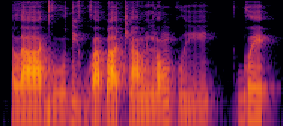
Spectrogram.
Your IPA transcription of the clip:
l aː˨ ɡ uː˨ ɗ i˨ ɡʷ a˨ ɓ a˨ t͡ʃ ã˨ β ĩ˨ ɾ ɔ˦ ŋ kʷ iː˨˦ | ɡʷ e˦

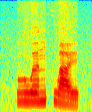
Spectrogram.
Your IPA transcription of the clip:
l w ə˥ n f w a˨ ɪ̯

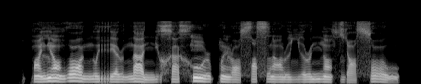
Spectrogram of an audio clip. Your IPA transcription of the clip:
p ɑ̃ lʲ ũ ðˤ u ɹ n u rʲ a ɹ n a nʲ o x a x ũ ɹ p ə̃ ɭ o sˤ i sˤ l ɑ̃ ɹ ʎ ə ɹ nʲ ũ sˤ ʎ ɑ sˤ u

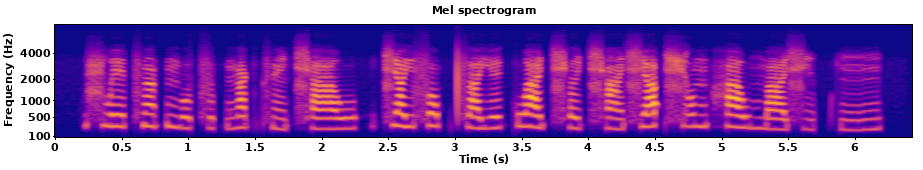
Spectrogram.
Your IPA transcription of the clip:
ɕ w e˥˧ t͡s ã˦ k̚ ŋ o˨˩ t͡s ə˨ t̚ ŋ a˦ k̚ t͡s ẽ˨˩ t͡ɕʰ a˧ w | t͡ɕ a˥˧ j s ɔ˦ p̚ t͡s a˧ j e˦ k w a˥˧ t͡ɕʰ ə˧ t͡ɕʰ ã˧ ɕ a˦ ʔ ɕ ɔ˦ ŋ h a˥˧ w m a˧ ɕ i˨ p̚ k ĩ˨˦

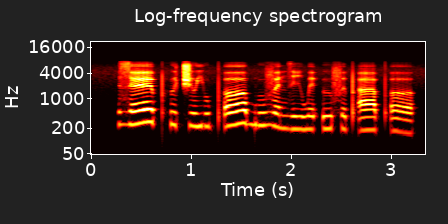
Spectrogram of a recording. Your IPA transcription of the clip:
z ɛː pʰ ɯ t͡ʃ ɯ j u pʼ ʌː b u v ɛ n z iː w e ʔ ɯ f e pʼ aː pʼ ʌ

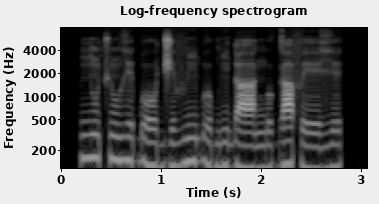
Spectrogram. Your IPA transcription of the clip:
ɲ ũ˦ t͡ʃ ũ˦ ɣ ɪ˦ ɓ oː˨ d͡ʒ ɪ˨ v ĩ˦ ɓ ʊ˨ b ĩ˨ ɗ aː˨ ŋ ʊ˨˦ ɡ a˦ f eː˨ ɣ ɪ˦

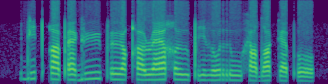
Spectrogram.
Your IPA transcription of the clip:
d i t q æ pʼ æ ɡ yː pʼ øː qʰ ɯ ɹ æ χ ɯː pʼ i ð o r uː x æ dˤ e k æ pʼ o

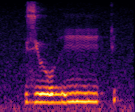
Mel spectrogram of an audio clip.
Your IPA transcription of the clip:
zʲ uː ɦ iː k

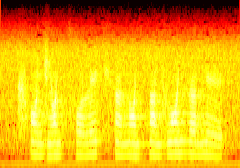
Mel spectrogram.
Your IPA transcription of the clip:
ʈ͡ʂʰ ɔ̃ d͡ʑ ɔ̃ j tʰ o l ɪ t͡ʃʰ œ̃ n̪ ɔ̃ j t ã j v ɔ̃ j l œ n̪ ɪ

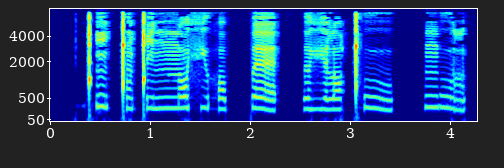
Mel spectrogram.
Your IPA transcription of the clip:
ǃʼ ĩ ǃ õ ǃ i nː ɔ fʲ u h ɔ pː ɛ | ɘ vʲ ɐ l ɔ ǃʰ u | ŋ u l

